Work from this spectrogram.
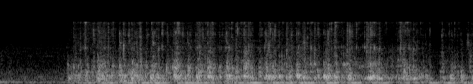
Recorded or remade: recorded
